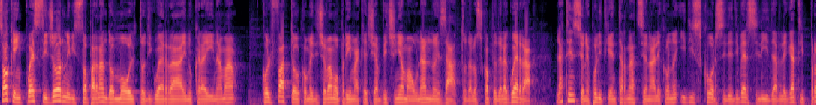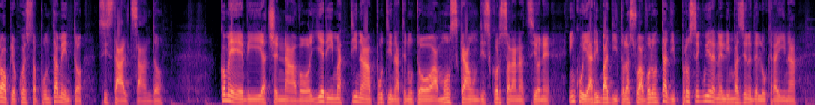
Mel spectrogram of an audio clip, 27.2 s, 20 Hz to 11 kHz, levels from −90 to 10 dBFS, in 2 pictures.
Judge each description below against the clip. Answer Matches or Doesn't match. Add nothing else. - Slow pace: Doesn't match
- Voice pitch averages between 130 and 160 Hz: Doesn't match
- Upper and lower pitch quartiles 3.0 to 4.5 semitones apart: Matches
